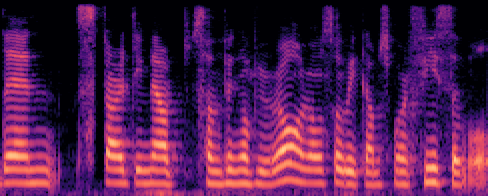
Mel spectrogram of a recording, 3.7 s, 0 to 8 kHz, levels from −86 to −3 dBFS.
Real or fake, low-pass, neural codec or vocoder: fake; 7.2 kHz; codec, 16 kHz in and 24 kHz out, 2.2 kbps, FireRedTTS-2 codec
